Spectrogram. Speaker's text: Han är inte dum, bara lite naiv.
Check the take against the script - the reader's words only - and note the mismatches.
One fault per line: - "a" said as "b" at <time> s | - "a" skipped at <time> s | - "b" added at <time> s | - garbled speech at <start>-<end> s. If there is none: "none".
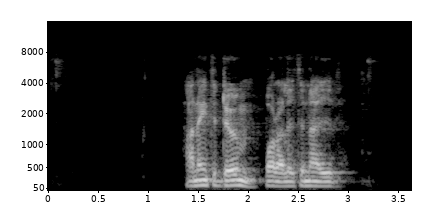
none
